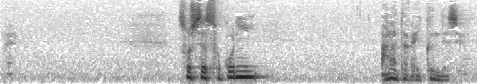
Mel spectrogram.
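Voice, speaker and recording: With a medium-pitched, dark, breathy voice, the preacher speaks animatedly as he explains scripture and asks his listeners rhetorical questions. Key words come out heavily drawn out.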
